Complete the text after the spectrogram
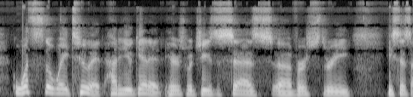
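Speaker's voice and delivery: ordinary delivery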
